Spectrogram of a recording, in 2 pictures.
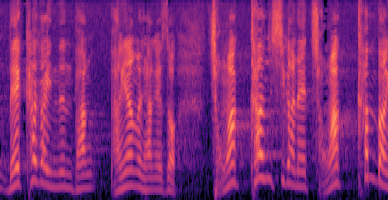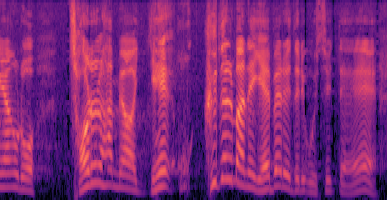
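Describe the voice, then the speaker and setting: A man with a very high, bright, animated voice preaches to young people in a church, pressing them with rhetorical questions. He moves between loud exhortation and hushed asides. The sound carries a long reverb from the sanctuary. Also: a little fast, hardly any pauses. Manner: speaks directly to listeners with rhetorical questions. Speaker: youth pastor. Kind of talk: youth sermon.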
